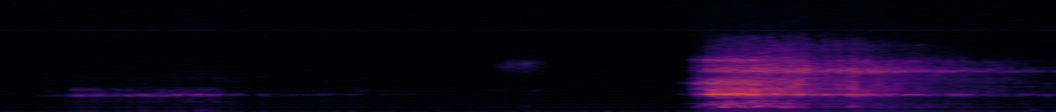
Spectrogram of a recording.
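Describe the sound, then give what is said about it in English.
Deep breathing during a relaxation exercise: a soft, brief breath, then after a pause a longer, much louder airy breath that gradually fades. “So as you get yourself into the space of comfort, just begin by taking a few deep breaths.”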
